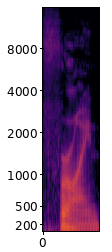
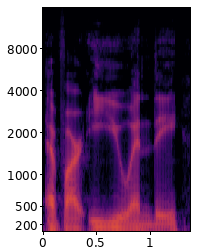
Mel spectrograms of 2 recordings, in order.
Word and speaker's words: Freund: That's how you pronounce it, Freund. It's Freund, who's the chief executive officer of Diamond Baseball Holdings.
